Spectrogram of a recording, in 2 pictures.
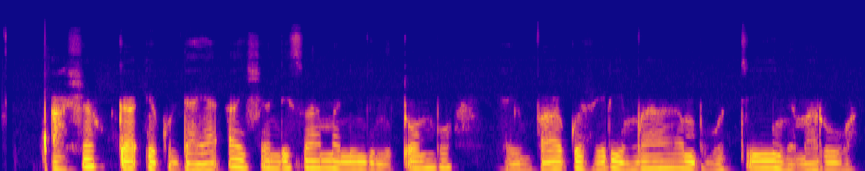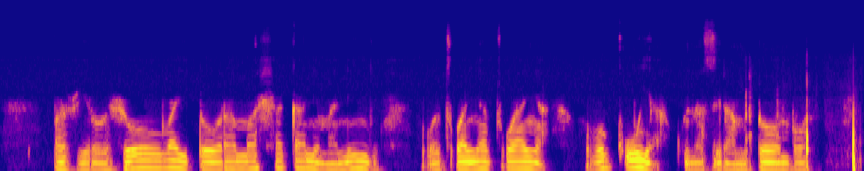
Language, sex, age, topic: Ndau, male, 18-24, health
